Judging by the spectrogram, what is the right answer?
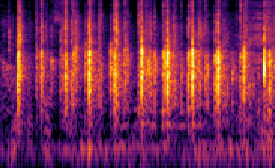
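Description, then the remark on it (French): Audience applause: a small group clapping in quick, steady bursts, moderately loud, with no voices over it. “on peut l'applaudir.”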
